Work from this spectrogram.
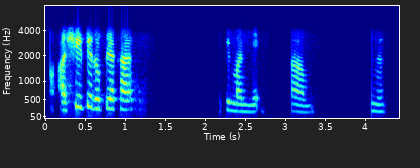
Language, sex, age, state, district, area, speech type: Sanskrit, female, 45-60, Karnataka, Udupi, urban, conversation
